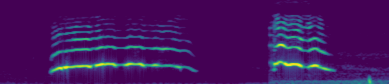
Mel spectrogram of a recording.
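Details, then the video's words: Turkey kept as a pet, talking in response to its owner's noises: a long, steady, nasal whine over a second, then a shorter wavering one followed by a low rumble and a click. "Making noises to get my turkey to talk!"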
